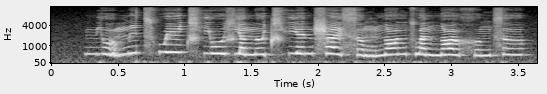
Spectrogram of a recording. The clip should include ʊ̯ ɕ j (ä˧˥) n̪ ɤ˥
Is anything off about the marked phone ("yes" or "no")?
yes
